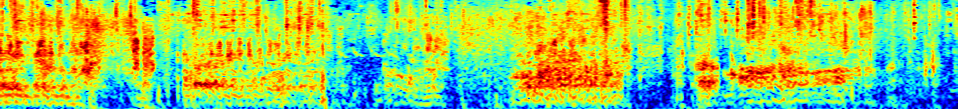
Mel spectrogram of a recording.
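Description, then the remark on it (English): A dog growls and grumbles playfully in continuous bursts while someone plays with it, with a few yips and whines mixed in, loud with no clear talking. “stop playing with the dog and come and have some lunch.”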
